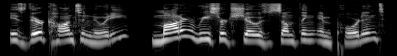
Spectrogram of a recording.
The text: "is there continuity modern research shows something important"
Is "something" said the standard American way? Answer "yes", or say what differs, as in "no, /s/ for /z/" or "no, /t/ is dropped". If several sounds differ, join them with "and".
yes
